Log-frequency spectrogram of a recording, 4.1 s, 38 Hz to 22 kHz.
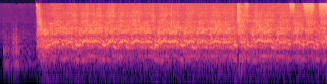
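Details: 1951 Dodge flathead six, not started in 32 years, with new plugs, plug wires and ignition coil: starter whines and turns it over steadily about four seconds without firing; owner suspects sticking points; not confirmed.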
